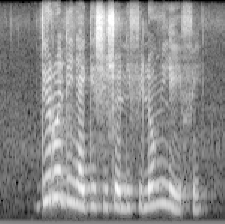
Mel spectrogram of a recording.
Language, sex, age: Northern Sotho, female, 21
